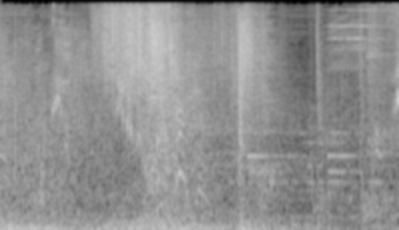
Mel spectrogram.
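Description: Fire spell Incendio cast in the Hogwarts Legacy video game, a loud whooshing burst swelling within constant combat noise, with swishing magical sweeps and a thudding impact around the middle.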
